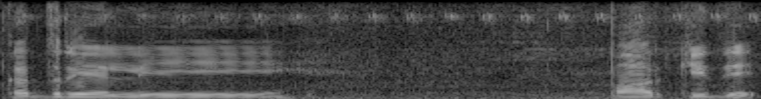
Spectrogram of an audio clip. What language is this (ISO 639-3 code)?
kan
